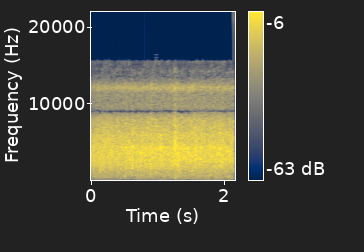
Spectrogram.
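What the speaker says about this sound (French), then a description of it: "Bah, il pleut fort." Heavy rain pours steadily in a Laurentides forest, a dense, even hiss of drops on leaves and ground with no break, close around and alone without voices.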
